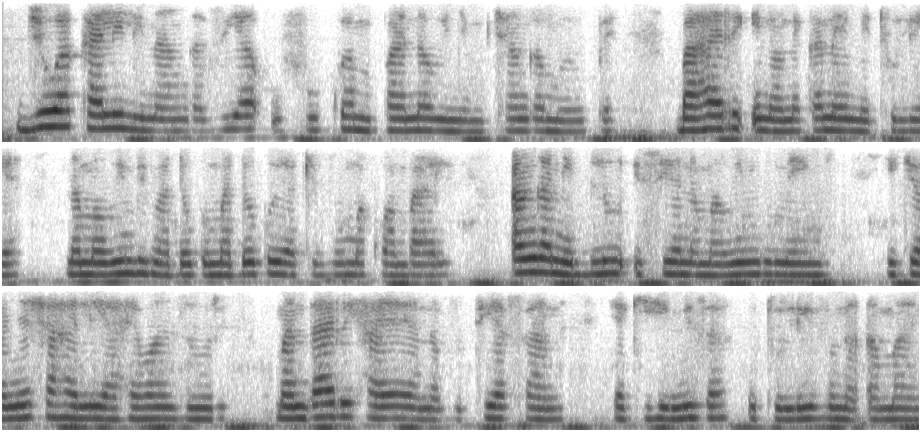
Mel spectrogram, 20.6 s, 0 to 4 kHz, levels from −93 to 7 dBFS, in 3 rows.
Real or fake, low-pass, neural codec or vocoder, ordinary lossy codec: real; 3.6 kHz; none; Opus, 16 kbps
